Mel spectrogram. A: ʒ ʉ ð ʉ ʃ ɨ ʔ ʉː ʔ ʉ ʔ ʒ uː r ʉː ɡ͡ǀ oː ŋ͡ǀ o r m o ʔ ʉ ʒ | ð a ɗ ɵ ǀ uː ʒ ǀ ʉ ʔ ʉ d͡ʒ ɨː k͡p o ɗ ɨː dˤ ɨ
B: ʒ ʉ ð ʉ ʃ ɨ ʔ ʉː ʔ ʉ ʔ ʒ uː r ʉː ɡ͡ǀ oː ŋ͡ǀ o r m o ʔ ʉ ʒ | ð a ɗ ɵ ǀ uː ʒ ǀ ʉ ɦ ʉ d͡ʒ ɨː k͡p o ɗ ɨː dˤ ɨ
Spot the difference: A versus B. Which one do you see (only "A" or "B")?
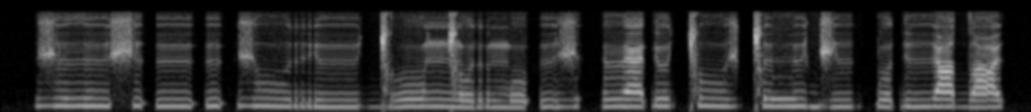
B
